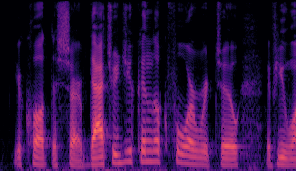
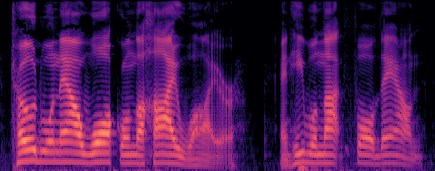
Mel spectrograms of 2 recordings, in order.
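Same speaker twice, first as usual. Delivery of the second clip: loud, raised stage announcement; strange announcer voice; 5 semitones higher, 9 dB louder than usual. A narrator's reading. Voice presenting Toad's high-wire act, loud announcer. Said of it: "said the voice".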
